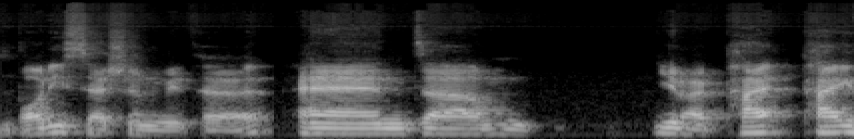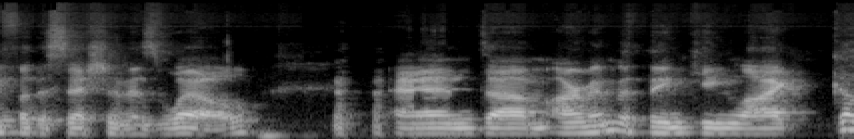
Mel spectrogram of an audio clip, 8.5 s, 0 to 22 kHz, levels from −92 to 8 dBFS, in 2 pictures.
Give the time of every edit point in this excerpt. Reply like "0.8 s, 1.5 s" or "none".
none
